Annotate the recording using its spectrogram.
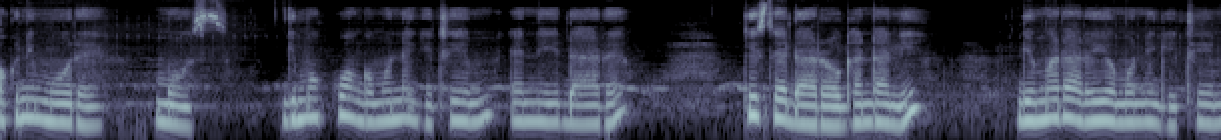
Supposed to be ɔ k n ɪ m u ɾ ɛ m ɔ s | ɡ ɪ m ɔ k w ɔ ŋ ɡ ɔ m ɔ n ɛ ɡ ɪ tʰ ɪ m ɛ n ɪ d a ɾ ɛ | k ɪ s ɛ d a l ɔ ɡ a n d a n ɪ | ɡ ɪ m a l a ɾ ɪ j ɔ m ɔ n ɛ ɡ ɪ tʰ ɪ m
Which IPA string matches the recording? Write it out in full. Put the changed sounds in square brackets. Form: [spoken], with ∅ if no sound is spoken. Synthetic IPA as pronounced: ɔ k n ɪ m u ɾ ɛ m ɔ s | ɡ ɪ m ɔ k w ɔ ŋ ɡ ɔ m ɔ n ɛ ɡ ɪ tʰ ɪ m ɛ n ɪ d a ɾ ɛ | k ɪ s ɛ d a [ɾ] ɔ ɡ a n d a n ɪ | ɡ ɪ m a [ɾ] a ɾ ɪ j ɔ m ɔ n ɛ ɡ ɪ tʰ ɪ m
